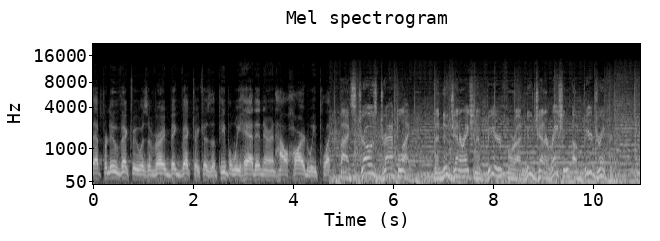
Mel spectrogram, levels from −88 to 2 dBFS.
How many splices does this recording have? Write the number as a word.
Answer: zero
